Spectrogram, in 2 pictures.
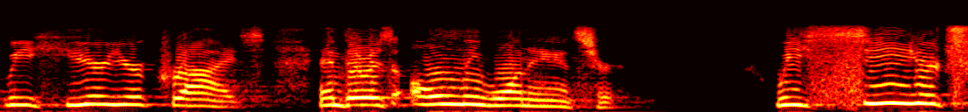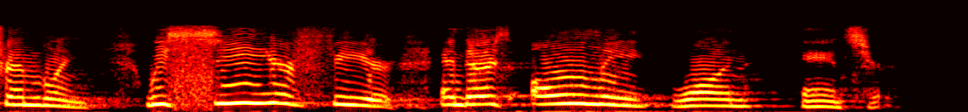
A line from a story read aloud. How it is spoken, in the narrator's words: At the top of their lungs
